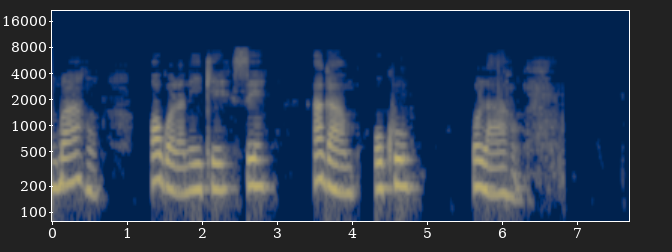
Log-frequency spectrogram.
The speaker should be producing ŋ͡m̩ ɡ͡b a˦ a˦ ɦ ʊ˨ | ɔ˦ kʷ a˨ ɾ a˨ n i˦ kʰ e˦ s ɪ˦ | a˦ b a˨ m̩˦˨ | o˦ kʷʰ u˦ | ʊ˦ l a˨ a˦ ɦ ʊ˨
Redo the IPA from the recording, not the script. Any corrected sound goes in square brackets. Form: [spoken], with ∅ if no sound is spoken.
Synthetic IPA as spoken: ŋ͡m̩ ɡ͡b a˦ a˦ ɦ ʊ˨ | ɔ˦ [ɡʷ] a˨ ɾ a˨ n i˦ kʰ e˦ s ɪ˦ | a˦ [ɡ] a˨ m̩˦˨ | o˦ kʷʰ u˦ | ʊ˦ l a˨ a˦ ɦ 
